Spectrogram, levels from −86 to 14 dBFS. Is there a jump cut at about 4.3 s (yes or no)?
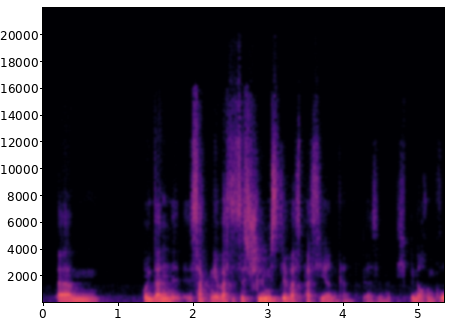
yes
